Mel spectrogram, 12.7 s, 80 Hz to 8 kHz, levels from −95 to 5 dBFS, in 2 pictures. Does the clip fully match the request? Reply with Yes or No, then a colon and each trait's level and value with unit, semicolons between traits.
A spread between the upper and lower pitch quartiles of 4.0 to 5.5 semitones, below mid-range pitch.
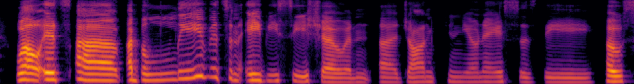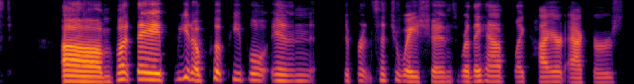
No: average, 4.9 semitones; medium, 185 Hz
